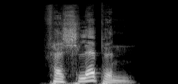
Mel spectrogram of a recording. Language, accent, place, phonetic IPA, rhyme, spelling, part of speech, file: German, Germany, Berlin, [fɛɐ̯ˈʃlɛpn̩], -ɛpn̩, verschleppen, verb, De-verschleppen.ogg
- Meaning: 1. to abduct 2. to protract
